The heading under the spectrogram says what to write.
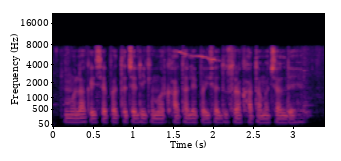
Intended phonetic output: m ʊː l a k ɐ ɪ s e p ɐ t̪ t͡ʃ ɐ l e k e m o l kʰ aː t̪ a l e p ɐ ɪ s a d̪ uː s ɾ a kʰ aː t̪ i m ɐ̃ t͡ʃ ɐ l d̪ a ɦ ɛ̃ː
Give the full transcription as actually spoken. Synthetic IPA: m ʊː l a k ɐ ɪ s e p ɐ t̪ t͡ʃ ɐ l i k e m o ɾ kʰ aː t̪ a l e p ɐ ɪ s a d̪ uː s ɾ a kʰ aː t̪ a m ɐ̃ t͡ʃ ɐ l d̪ e ɦ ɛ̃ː

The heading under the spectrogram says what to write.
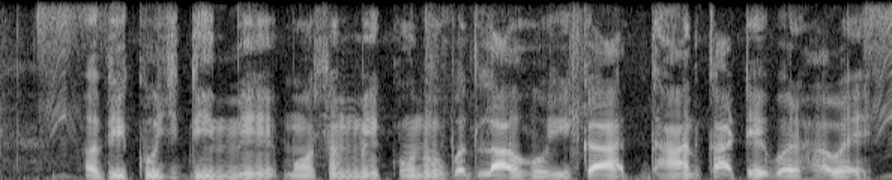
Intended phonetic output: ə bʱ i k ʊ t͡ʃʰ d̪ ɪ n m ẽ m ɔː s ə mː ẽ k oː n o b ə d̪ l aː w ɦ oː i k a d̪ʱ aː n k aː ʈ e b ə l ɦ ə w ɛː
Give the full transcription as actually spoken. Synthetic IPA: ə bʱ i k ʊ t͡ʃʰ d̪ ɪ n m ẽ m ɔː s ə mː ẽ k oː n o b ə d̪ l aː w ɦ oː i k a d̪ʱ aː n k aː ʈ e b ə ɾ ɦ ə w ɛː

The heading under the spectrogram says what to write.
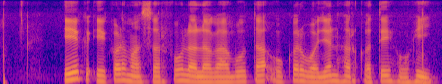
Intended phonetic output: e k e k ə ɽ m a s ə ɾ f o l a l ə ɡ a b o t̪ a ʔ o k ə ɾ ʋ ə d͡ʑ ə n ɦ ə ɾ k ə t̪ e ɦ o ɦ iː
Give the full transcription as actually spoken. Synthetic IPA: e k e k ə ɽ m a s ə ɾ f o l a l ə ɡ a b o t̪ a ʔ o k ə ɾ ʋ ə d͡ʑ ə n ɦ ə ɾ k ə t̪ e ɦ o ɦ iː

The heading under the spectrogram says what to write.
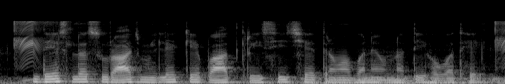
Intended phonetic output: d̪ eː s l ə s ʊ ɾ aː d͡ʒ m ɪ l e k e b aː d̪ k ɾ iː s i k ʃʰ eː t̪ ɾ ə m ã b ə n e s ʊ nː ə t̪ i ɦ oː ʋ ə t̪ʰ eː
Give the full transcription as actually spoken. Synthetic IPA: d̪ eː s l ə s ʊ ɾ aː d͡ʒ m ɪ l e k e b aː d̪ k ɾ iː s i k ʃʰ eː t̪ ɾ ə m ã b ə n e ʊ nː ə t̪ i ɦ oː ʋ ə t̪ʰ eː

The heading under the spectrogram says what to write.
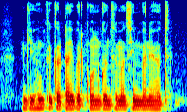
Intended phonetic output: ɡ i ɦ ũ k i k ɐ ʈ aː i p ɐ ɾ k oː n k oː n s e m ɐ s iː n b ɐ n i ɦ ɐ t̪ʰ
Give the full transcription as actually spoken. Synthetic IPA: ɡ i ɦ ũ k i k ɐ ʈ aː i p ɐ ɾ k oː n k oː n s e m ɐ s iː n b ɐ n e ɦ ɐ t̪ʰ

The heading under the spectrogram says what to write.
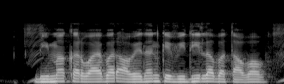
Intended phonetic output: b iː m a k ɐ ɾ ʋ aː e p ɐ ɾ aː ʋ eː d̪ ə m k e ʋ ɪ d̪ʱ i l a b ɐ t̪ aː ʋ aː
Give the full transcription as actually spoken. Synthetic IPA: b iː m a k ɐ ɾ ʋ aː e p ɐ ɾ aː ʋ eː d̪ ə n k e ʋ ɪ d̪ʱ i l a b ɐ t̪ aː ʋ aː

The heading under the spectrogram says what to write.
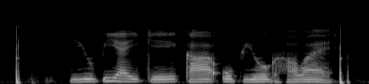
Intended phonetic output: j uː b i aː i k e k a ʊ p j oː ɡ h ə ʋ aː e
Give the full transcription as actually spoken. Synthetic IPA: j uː p i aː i k e k a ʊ p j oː ɡ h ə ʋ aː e

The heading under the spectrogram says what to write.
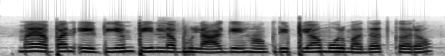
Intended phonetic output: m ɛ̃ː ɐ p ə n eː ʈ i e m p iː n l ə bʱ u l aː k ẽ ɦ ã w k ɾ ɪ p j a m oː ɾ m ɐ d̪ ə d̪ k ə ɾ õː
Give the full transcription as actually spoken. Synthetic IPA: m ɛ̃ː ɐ p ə n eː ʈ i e m p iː n l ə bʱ u l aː ɡ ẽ ɦ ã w k ɾ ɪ p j a m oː ɾ m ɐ d̪ ə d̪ k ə ɾ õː

